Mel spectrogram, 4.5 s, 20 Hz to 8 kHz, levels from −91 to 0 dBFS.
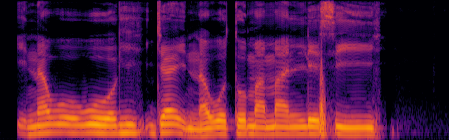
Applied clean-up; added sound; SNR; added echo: none; none; none; none.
